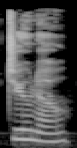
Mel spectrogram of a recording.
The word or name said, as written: juno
